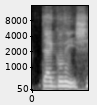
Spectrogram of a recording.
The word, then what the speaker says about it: Dalgliesh: Dalgliesh.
